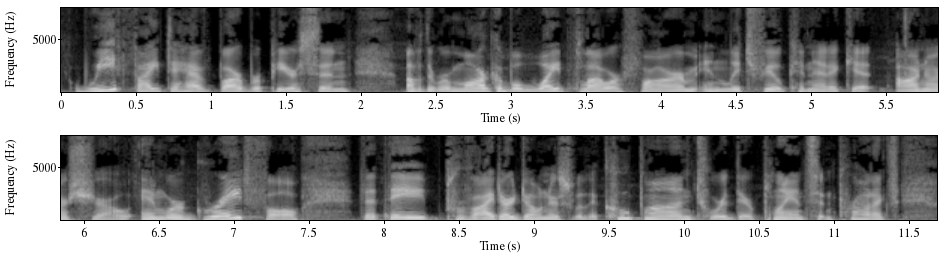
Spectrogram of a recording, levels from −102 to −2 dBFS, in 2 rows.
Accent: American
